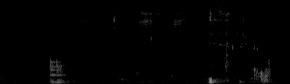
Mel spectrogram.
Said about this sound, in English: I've heard it's a tricky business drinking water on stage, so.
